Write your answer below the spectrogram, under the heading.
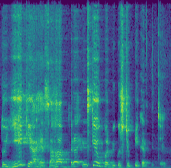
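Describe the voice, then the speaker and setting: A woman's voice: mid-range voice, very animated, normal speed, a little hiss or hum. A woman party spokesperson arguing assertively in a TV debate, joining by remote call. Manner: assertive, argumentative. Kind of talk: political debate argument. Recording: echoey remote room audio.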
